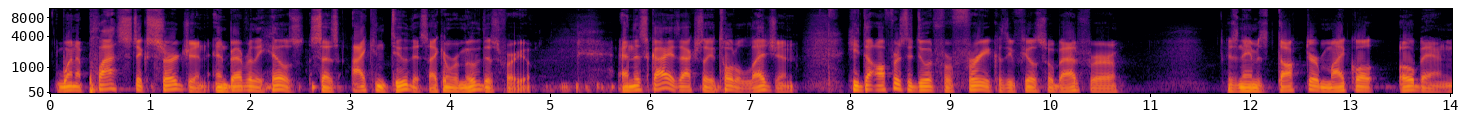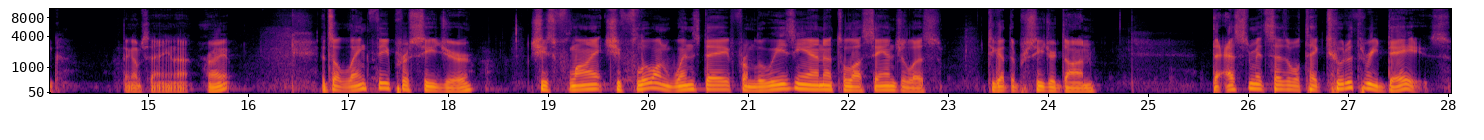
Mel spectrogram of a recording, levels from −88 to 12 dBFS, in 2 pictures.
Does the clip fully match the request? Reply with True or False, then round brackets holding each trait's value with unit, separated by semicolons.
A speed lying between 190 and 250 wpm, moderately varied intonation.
False (180 wpm; 4.6 semitones)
